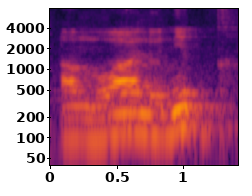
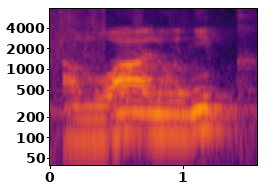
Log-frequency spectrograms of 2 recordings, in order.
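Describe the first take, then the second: Both takes have the same delivery.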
